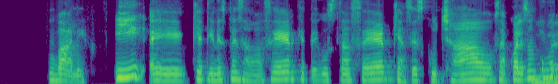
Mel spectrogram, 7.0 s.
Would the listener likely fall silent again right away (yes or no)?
yes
